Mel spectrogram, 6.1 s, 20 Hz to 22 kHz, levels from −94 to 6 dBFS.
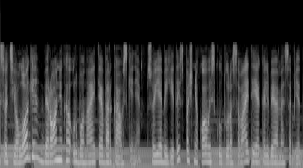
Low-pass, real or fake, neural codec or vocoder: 7.2 kHz; real; none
